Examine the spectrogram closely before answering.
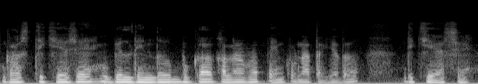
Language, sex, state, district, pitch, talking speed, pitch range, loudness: Nagamese, male, Nagaland, Kohima, 105 Hz, 175 wpm, 105-115 Hz, -15 LUFS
